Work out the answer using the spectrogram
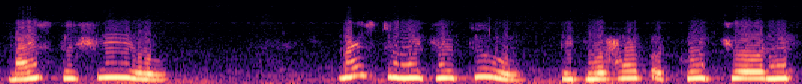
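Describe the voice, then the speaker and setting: Young woman, high soft mellow voice, reads slow and careful, kinda nervous. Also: dull audio. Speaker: student. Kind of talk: reading a dialogue aloud.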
